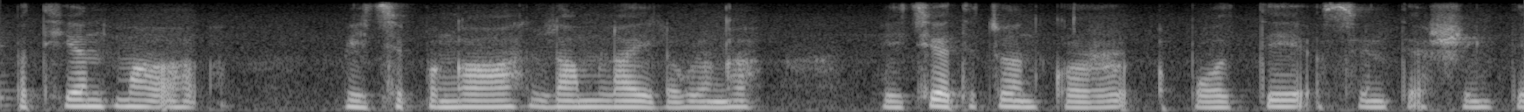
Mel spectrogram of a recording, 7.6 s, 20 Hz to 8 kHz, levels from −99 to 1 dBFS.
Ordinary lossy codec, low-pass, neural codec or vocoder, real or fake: none; 7.2 kHz; none; real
